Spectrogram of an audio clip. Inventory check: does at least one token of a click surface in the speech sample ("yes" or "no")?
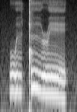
yes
